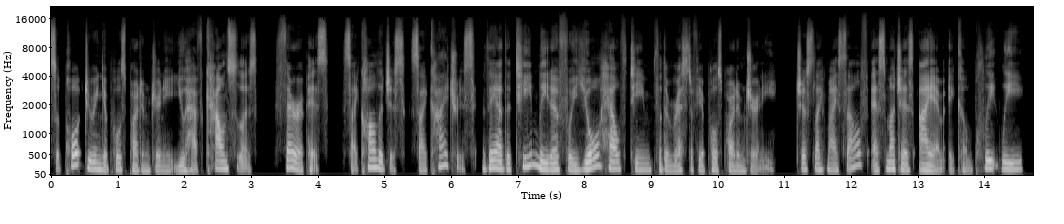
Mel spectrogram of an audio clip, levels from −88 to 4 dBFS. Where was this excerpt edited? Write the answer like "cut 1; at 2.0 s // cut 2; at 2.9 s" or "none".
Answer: cut 1; at 6.4 s // cut 2; at 11.1 s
